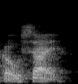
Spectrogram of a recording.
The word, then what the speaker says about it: causa: Causa, causae. Este es el enunciado de causa. Acentuamos siempre la sílaba, en este caso la penúltima, porque no hay agudas en latín.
